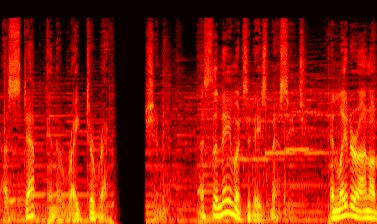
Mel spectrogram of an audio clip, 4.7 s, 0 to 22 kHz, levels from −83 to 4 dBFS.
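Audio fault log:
1.41–1.83 s, call audio freeze: the sound stops and a short fading buzz carries on, then about 0.28 s of silence, before playback resumes where it left off. This likely comes from delayed packets emptying the jitter buffer. On a spectrogram, smeared decaying bands lead into a blank gap, and the waveform flattens to near silence.
2.13–2.16 s, skip ahead: playback jumps forward with almost no gap, losing about a tenth of a second of audio, with the two sides spliced together. The waveform shows an abrupt join, and the spectrogram shows harmonic tracks changing suddenly at one vertical line instead of gliding.
2.35–2.91 s and 3.97–4.51 s, jitter buffer slow-down: pitch periods were repeated to rebuild the buffer, stretching the audio to 90% speed (67 ms added) and then 94% (38 ms added). Sounds drag at unchanged pitch, so harmonics stay level while features widen in time.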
